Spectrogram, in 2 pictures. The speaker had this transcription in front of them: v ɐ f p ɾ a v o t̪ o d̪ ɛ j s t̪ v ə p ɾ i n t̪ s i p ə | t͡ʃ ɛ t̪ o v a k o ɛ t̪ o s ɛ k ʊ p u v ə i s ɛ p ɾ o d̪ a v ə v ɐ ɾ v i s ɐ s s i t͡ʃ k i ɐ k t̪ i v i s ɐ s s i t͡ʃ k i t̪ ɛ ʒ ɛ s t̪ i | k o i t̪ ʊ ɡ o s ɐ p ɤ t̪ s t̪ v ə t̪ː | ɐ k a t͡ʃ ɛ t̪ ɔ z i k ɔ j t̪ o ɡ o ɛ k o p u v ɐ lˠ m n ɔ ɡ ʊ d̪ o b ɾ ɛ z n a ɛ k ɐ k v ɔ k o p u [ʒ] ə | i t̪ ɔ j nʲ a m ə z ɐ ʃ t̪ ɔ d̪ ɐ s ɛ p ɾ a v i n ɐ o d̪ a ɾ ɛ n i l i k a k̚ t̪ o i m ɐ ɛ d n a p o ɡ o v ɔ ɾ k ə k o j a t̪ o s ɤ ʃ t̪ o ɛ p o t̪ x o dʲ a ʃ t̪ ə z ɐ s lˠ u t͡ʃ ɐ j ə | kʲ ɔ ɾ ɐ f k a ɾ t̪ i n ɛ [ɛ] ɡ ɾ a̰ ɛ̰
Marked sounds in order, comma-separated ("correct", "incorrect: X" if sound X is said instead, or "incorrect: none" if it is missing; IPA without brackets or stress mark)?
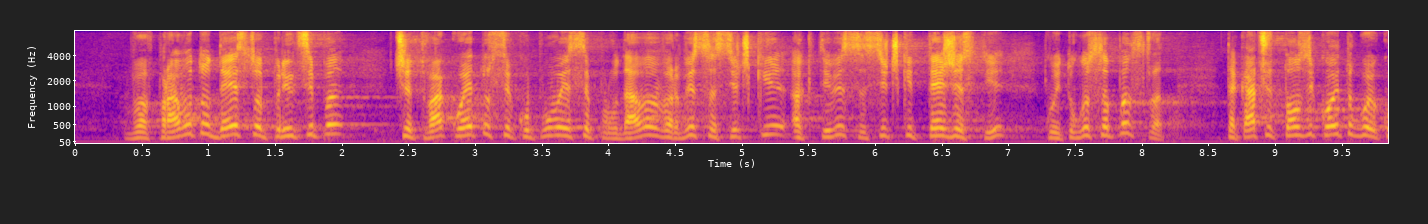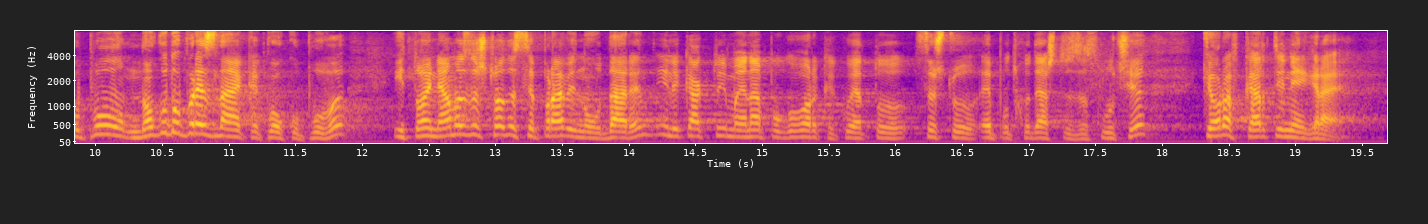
incorrect: v, incorrect: i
